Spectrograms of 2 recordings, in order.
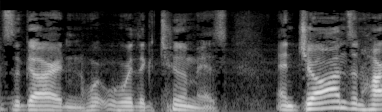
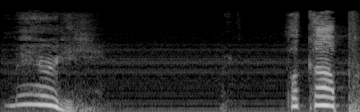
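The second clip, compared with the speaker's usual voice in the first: soft, very high, gentle calling; tender call; 9 semitones higher, 5 dB quieter than usual. Acted. Jesus to weeping Mary, tender soft call. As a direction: call her name softly, high and slow.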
